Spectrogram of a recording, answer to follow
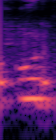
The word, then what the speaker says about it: could: कुल्ड नहीं पढ़ेंगे। इसको कुड पढ़ेंगे।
